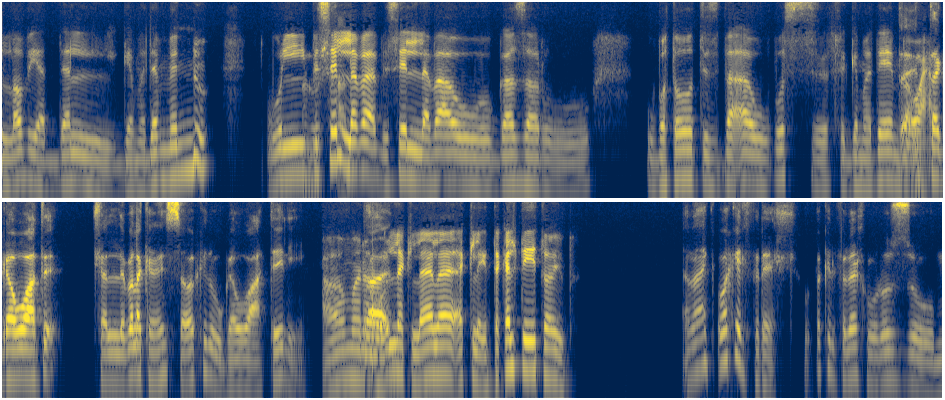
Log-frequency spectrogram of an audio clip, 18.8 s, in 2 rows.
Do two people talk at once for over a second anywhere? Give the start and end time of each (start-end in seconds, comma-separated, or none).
none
